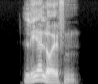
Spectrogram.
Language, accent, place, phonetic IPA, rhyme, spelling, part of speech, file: German, Germany, Berlin, [ˈleːɐ̯ˌlɔɪ̯fn̩], -eːɐ̯lɔɪ̯fn̩, Leerläufen, noun, De-Leerläufen.ogg
- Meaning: dative plural of Leerlauf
